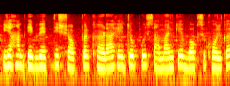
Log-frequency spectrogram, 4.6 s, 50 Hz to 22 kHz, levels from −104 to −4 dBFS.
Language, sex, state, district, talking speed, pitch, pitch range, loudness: Hindi, female, Odisha, Malkangiri, 195 wpm, 205 Hz, 190-215 Hz, -16 LUFS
